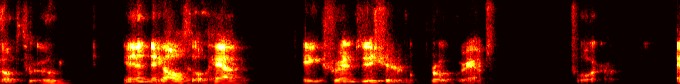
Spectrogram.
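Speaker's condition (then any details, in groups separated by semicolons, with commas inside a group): Parkinson's disease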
